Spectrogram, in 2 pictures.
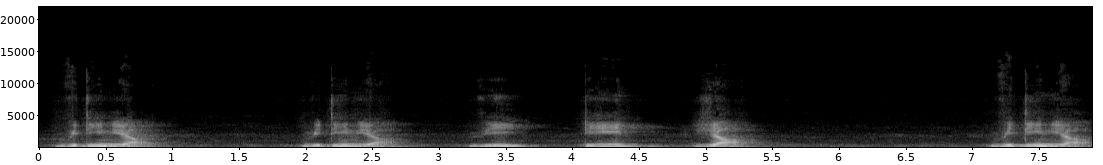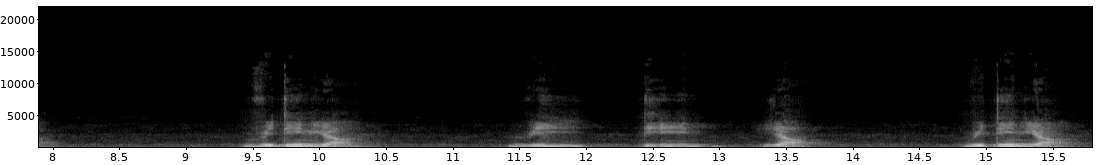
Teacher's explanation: pronounced in Portuguese with the emphasis on the second syllable teen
